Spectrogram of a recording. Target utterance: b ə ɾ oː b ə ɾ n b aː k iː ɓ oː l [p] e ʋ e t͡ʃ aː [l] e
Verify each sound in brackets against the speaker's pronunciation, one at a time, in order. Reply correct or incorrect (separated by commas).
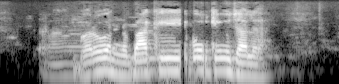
incorrect, correct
